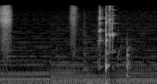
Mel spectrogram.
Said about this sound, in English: Cheers. Cheers. Alright, ladies and gentlemen, the sound you just heard was us cracking a James Squire Swindler.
